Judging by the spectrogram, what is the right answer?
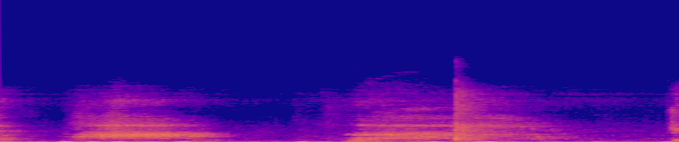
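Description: Slow, deliberate breaths let out through the mouth like sighs, without force, each long exhale audible and fairly close.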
